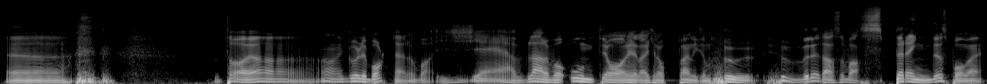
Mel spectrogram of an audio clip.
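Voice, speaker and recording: A man's voice: on the low side, expressive, creaky, warm tone, no room sound, lo-fi sound. A young man casually telling a rowdy anecdote, swearing freely and laughing as he goes. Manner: profane, laughs through his story. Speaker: storyteller.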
